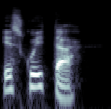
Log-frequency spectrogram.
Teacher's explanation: Auscultare nos deu escuitar, com a vocalização do L em I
